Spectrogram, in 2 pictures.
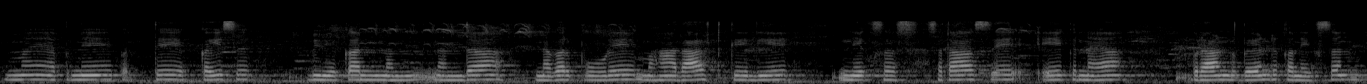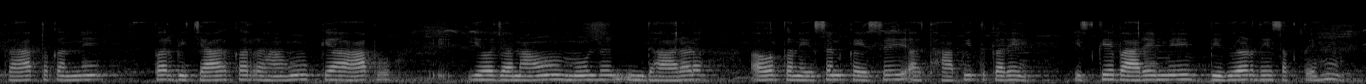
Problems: constant background noise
